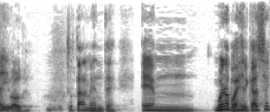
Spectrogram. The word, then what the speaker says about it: iVoox: Se pronuncia iVoox.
